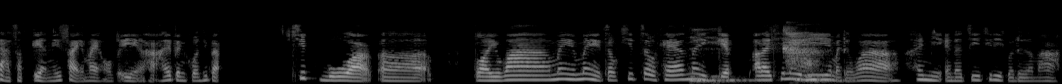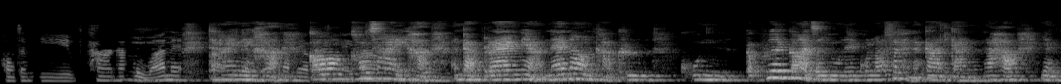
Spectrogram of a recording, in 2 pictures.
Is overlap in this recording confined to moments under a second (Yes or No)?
No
